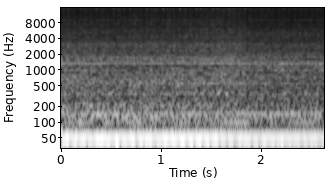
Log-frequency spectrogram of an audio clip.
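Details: 2003 Jaguar S-Type R supercharged V8 at a smooth, even idle with a steady low hum and no hiss or hunting, after fitting two oil catch cans and checking for leaks; negative-pressure crankcase sealed, sounds healthy.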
